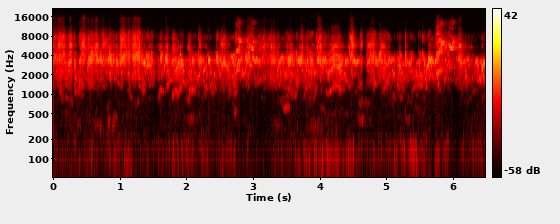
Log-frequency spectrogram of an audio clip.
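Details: Budgerigars chirp and warble continuously, with high, scratchy notes tumbling over one another in a dense chorus.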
